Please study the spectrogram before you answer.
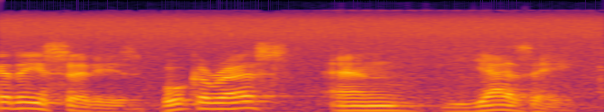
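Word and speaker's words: Jassy: Bucharest and Yazzie. Y-A-S-E, it's pronounced. It is spelled J-A-S-S-Y. Oh. Bucharest and Yazzie.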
